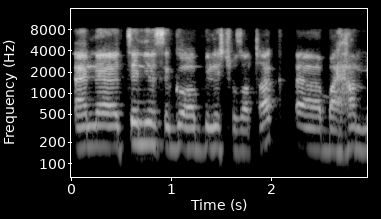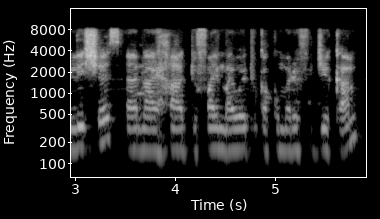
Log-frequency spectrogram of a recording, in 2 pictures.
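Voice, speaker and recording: A man's voice: fairly high pitch, little pitch movement, brisk. A young man with an East African accent giving an earnest personal presentation on an online panel, often adding "you know". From Ethiopia, of South Sudanese family. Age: young adult. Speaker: youth leader, panel speaker. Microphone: video call.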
